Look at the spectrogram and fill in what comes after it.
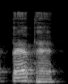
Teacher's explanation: त थ तो इनमें कोई भी कंपन नहीं हो रहा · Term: अघोष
